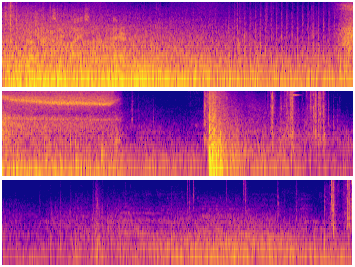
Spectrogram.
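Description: Gunfire and artillery in the World War II shooter Hell Let Loose: rumbling blasts, a sustained hissing burst, then a sharp close crack and scattered distant shots tapering off.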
